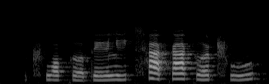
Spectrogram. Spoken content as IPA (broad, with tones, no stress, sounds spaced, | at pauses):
ʈ͡ʂʰ w ɔ˧˥ k ɤ˨˩ t̪ e˧˥ ɪ̯ l i˧˥ t͡sʰ ä˥˩ k ä˥ k ɤ˧˥ ʈ͡ʂʰ u˧˥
